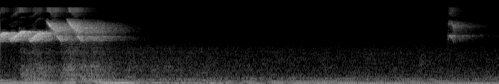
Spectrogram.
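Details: Double-collared seedeater singing: one loud burst of quick chattering, sweeping notes that fades after about a second, then quiet hum, and a short high note near the end.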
